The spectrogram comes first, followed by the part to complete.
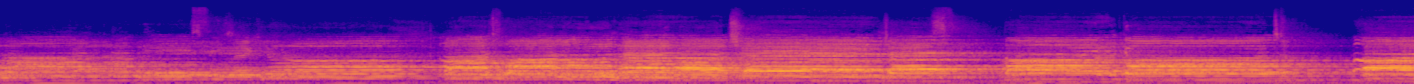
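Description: Chapel choir singing an English church anthem in several parts. The singing is soft at first, grows louder about four seconds in, and drops briefly between phrases near the end.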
